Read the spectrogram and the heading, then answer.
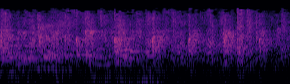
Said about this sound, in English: Why don't you give him a proper hand clap? Amen.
